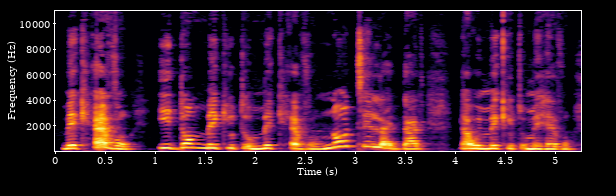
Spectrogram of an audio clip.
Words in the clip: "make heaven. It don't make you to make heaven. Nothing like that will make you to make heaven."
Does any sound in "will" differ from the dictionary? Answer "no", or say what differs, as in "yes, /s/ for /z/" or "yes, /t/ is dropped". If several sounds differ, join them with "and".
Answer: yes, /w/ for /l/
